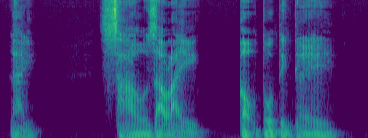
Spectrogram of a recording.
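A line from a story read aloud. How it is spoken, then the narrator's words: Quiet voice. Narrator (Vietnamese): Hải nghẹo nhỏ giọng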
